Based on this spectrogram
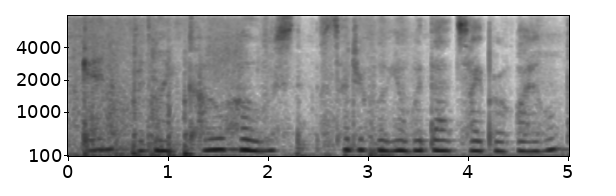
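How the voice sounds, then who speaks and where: Noticeable background noise is present. The delivery moves at a fairly slow pace. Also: woman. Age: young. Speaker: podcast host. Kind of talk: casual chat. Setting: college study room. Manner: quiet.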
